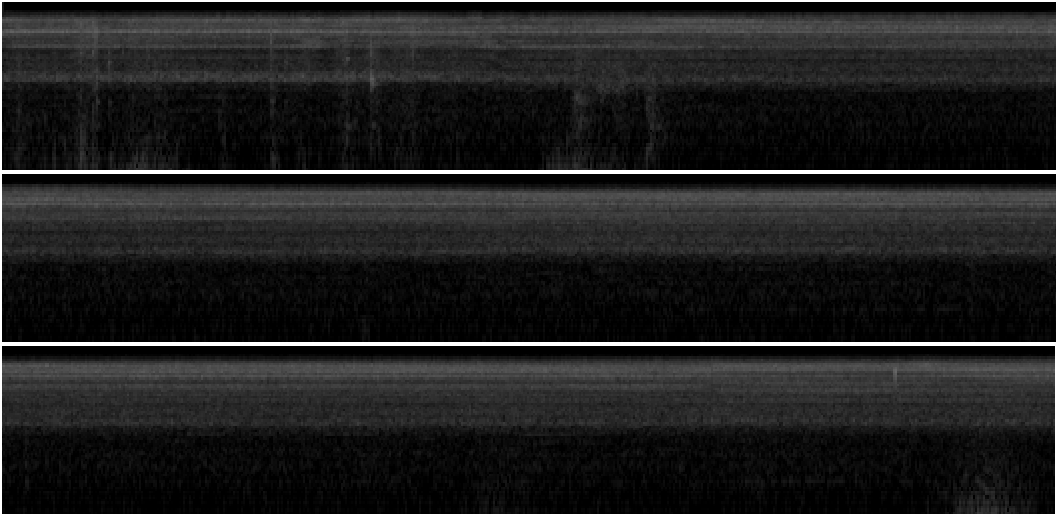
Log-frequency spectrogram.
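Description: Dental suction running with a steady hiss and a faint high whine.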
